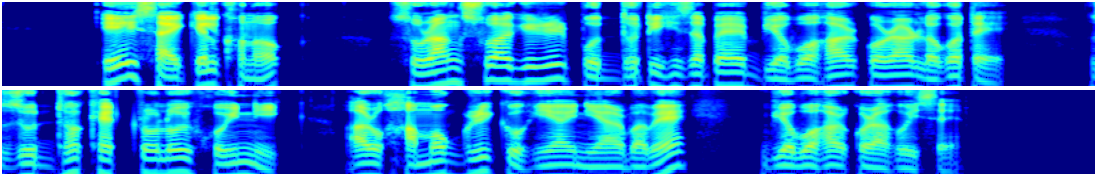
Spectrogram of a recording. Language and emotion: Assamese, neutral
